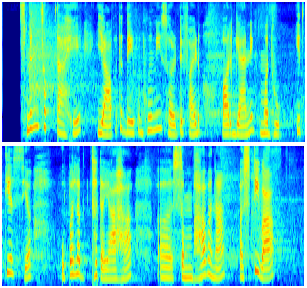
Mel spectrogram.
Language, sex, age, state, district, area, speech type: Sanskrit, female, 18-30, Maharashtra, Nagpur, urban, read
